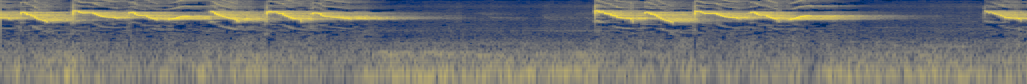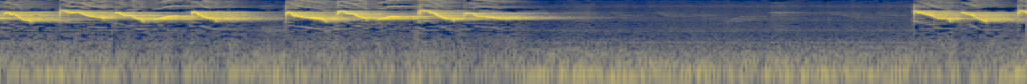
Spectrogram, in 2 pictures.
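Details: Zosterops (pleci) song as a lure to call rivals and get silent birds singing; loud bursts of high, rapidly repeated descending chirps, each run about two seconds, separated by clear silences.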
